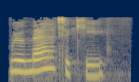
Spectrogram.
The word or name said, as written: rheumaticky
